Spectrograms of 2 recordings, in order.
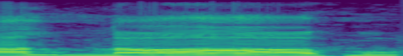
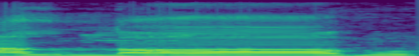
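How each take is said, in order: The two takes are said the same way.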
